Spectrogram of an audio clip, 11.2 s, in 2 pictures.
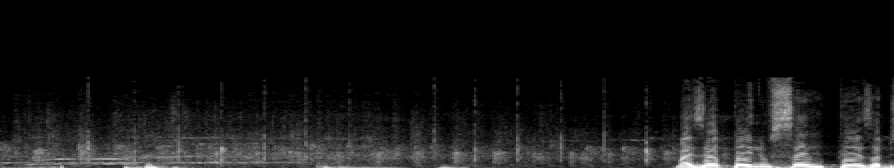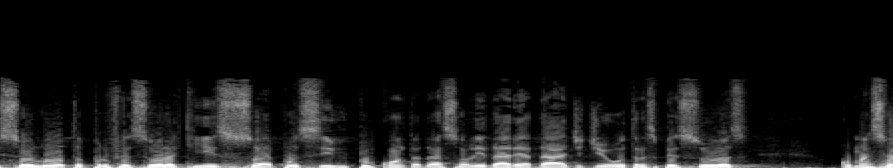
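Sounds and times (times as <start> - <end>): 
audience applause: 0.0 - 4.4
speech: 0.9 - 1.3, 2.8 - 3.0, 4.2 - 11.1.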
